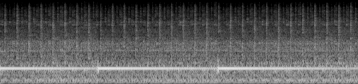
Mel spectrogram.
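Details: 2007 GMC Yukon 5.3 V8 first start after oil priming, about 45 psi oil pressure, an exhaust leak noted: smooth, even idle with a steady drone, no knock or tick; normal idle.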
